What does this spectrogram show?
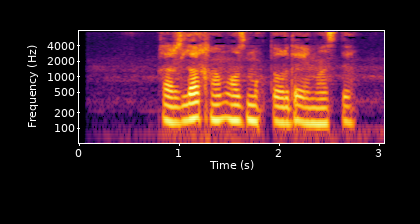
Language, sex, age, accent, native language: Uzbek, male, under 19, Buxoro, Uzbek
